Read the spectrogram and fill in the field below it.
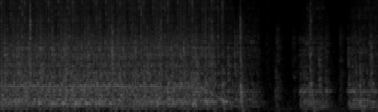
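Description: A sewing machine running steady embroidery stitches, a close rapid mechanical whirr that stops and starts a few times near the end.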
